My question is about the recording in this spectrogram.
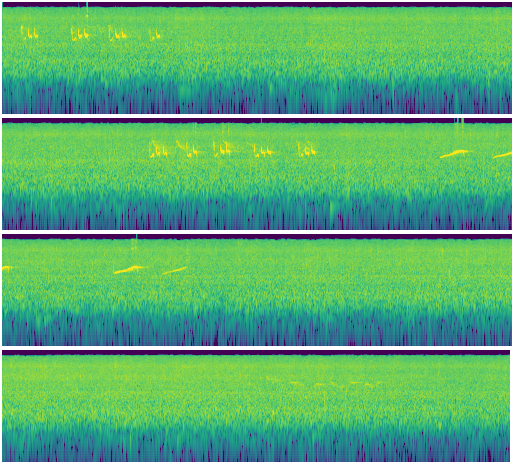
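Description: Steady rush of flowing stream water, with small-bird calls on top: a quick run of short high notes at the start and again about ten seconds in, then a few single notes a few seconds later.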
